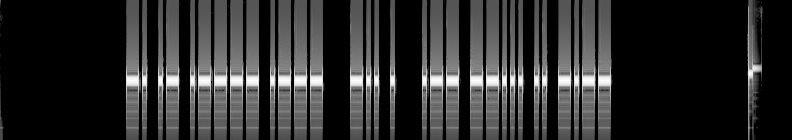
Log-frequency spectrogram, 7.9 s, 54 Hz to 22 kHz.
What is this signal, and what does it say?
Morse code, heard as a keyed tone, about 32 wpm, 700 Hz. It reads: NA1J DE W7IY
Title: USA Callsign DE Callsign - 4 Characters - 30wpm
